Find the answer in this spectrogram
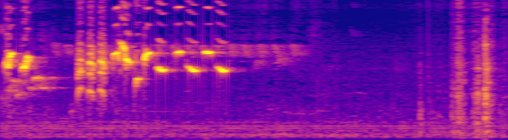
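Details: Greater green leafbird master song for prompting birds that rarely sing: a quick burst of varied whistles and chirps for about two seconds, then near silence with a few scratchy notes at the end.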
